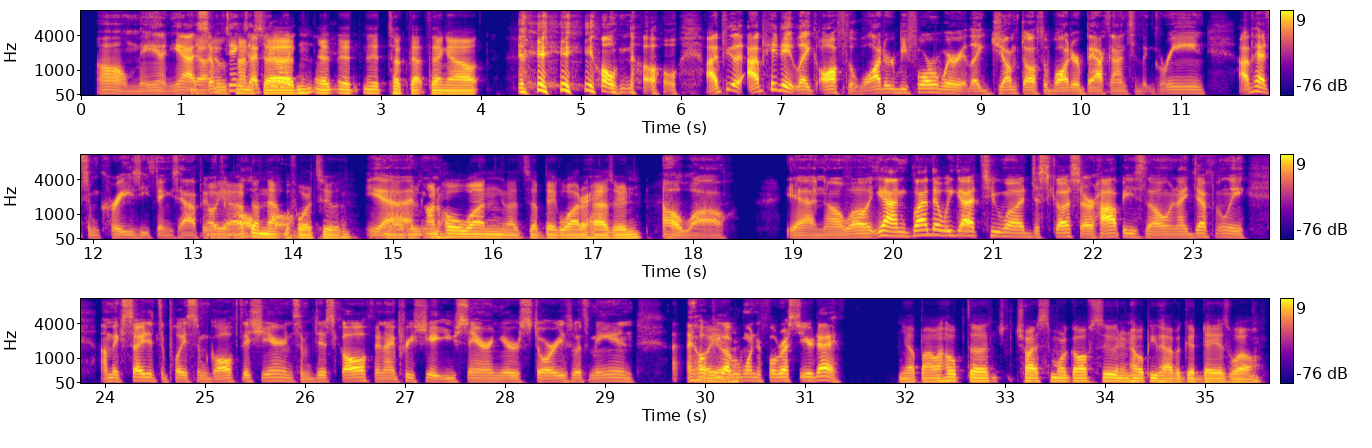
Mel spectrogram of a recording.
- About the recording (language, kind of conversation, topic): English, unstructured, What is your newest hobby, and what surprising lessons has it taught you?
- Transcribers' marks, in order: tapping; laugh; laughing while speaking: "Oh, no"; other background noise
